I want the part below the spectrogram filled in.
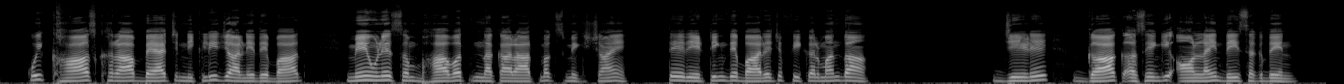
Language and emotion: Dogri, fearful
